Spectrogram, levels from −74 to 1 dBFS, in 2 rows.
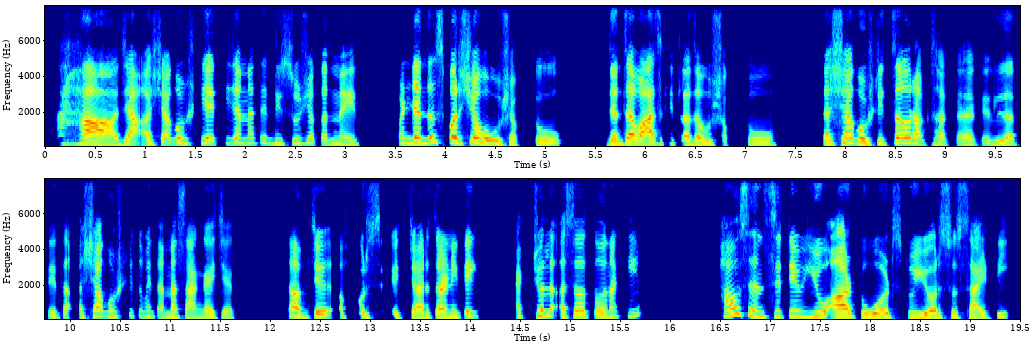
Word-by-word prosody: हां, 220 Hz, -5 st, +6 dB
ज्या 235 Hz, +3 st, +4 dB
अशा 215 Hz, +3 st, 0 dB
गोष्टी 275 Hz, -1 st, -4 dB
आहेत 260 Hz, -1 st, +4 dB
की 275 Hz, -, -16 dB
ज्यांना 275 Hz, 0 st, -1 dB
ते 300 Hz, -, -8 dB
दिसू 250 Hz, 0 st, -7 dB
शकत 260 Hz, -3 st, -5 dB
नाहीत, 195 Hz, -4 st, -3 dB, 0.4 s
पण 275 Hz, 0 st, -2 dB
ज्यांचा 285 Hz, +2 st, +5 dB
स्पर्श 310 Hz, -2 st, +3 dB
होऊ 255 Hz, -5 st, +4 dB
शकतो, 190 Hz, -3 st, -6 dB, 0.6 s
ज्यांचा 235 Hz, +3 st, +5 dB
वास 235 Hz, 0 st, +6 dB
घेतला 215 Hz, -1 st, -1 dB
जाऊ 195 Hz, -1 st, 0 dB
शकतो. 165 Hz, -2 st, -8 dB, 0.5 s
तशा 270 Hz, +4 st, +3 dB
गोष्टींची 240 Hz, -3 st, 0 dB
चव 280 Hz, +1 st, +6 dB
रख 230 Hz, -7 st, 0 dB
चख 205 Hz, -4 st, -6 dB
अ, 195 Hz, +2 st, -2 dB
घेतली 185 Hz, +1 st, -7 dB
जाते, 175 Hz, -2 st, -3 dB
तर -, -, -1 dB
अशा 245 Hz, +5 st, 0 dB
गोष्टी 285 Hz, +2 st, -7 dB
तुम्ही 270 Hz, -1 st, -8 dB
त्यांना 220 Hz, 0 st, -2 dB
सांगायच्या 155 Hz, -7 st, -3 dB
आहेत. 125 Hz, -, -11 dB, 0.5 s
तर 255 Hz, -, 0 dB
आमचे 240 Hz, +1 st, +2 dB
ऑफ 230 Hz, -, -9 dB
कोर्स 190 Hz, -4 st, -7 dB
एचआरचं 205 Hz, +3 st, 0 dB
आणि 225 Hz, 0 st, +2 dB
ते 250 Hz, 0 st, +1 dB, 0.4 s
ॲक्चुअल 290 Hz, +8 st, -2 dB
असं 240 Hz, +1 st, -1 dB
होतं 245 Hz, -1 st, -1 dB
ना 245 Hz, -, 0 dB
की 280 Hz, +4 st, -10 dB, 0.9 s
how 320 Hz, +5 st, +3 dB
sensitive 275 Hz, -1 st, -1 dB
you 245 Hz, +1 st, 0 dB, 0.2 s
R 230 Hz, -, +9 dB
towards 205 Hz, -1 st, -1 dB
to 245 Hz, -, -7 dB
your 195 Hz, -4 st, +2 dB
society 160 Hz, -5 st, -3 dB
230 Hz, 170 wpm, -24 LUFS, 200-260 Hz, 0.9 s, R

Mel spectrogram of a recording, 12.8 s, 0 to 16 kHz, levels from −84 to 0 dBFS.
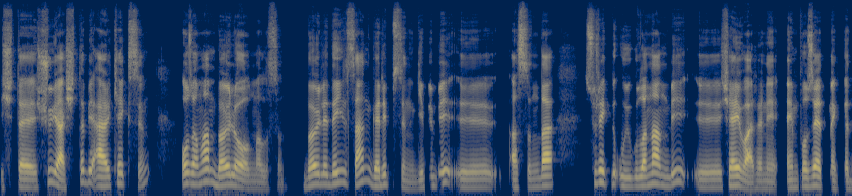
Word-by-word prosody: işte, 110 Hz, -1 st, +1 dB
"Şu 185 Hz, +11 st, +2 dB
yaşta 185 Hz, -1 st, +3 dB
bir 180 Hz, -, -1 dB
erkeksin, 135 Hz, +4 st, +1 dB, 0.5 s
o 160 Hz, +4 st, +1 dB
zaman 165 Hz, +1 st, 0 dB
böyle 140 Hz, +2 st, +3 dB
olmalısın. 95 Hz, -2 st, -4 dB, 0.3 s
Böyle 150 Hz, +3 st, 0 dB
değilsen 180 Hz, +4 st, 0 dB
garipsin." 130 Hz, -6 st, -1 dB
gibi 120 Hz, +6 st, -8 dB
bir, 360 Hz, -1 st, -2 dB
eee, 110 Hz, 0 st, -6 dB, 0.2 s
aslında, 115 Hz, +6 st, +2 dB, 0.4 s
sürekli 175 Hz, -2 st, 0 dB
uygulanan 135 Hz, +2 st, 0 dB
bir, 190 Hz, +1 st, -4 dB
eee, 110 Hz, 0 st, -6 dB
şey 135 Hz, +4 st, +4 dB
var. 90 Hz, -, +3 dB
Hani, 100 Hz, -1 st, -4 dB
empoze 120 Hz, +5 st, +2 dB
etmek 110 Hz, -8 st, 0 dB
de 100 Hz, -1 st, -4 dB
135 Hz, 120 wpm, -25 LUFS, 110-160 Hz, 0.5 s, şey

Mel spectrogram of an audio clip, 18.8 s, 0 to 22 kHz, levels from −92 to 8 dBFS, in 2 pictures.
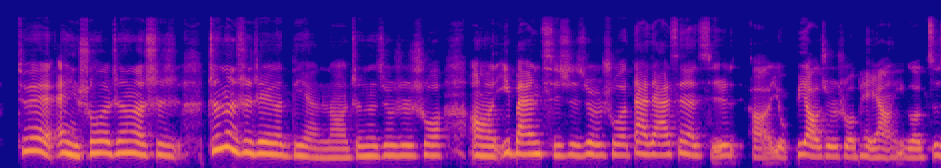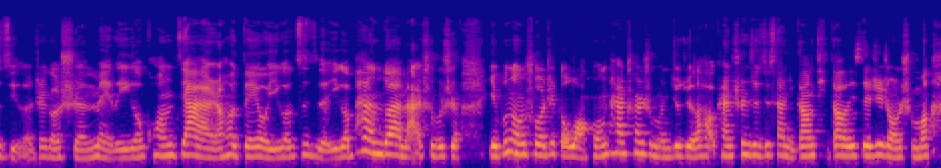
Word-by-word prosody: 对！ 295 Hz, -4 st, +2 dB
哎， 250 Hz, +4 st, +1 dB
你 220 Hz, -3 st, +5 dB
说 260 Hz, +5 st, +1 dB
的 255 Hz, -1 st, +3 dB
真 265 Hz, +2 st, +2 dB
的 240 Hz, -3 st, +4 dB
是， 220 Hz, -3 st, -3 dB, 0.2 s
真 330 Hz, +4 st, +5 dB
的 370 Hz, -5 st, +7 dB
是 265 Hz, -1 st, +3 dB
这 250 Hz, 0 st, +5 dB
个 230 Hz, -1 st, +2 dB
点 200 Hz, -5 st, -3 dB
呢！ 175 Hz, 0 st, -6 dB
真 200 Hz, +3 st, -4 dB
的 205 Hz, 0 st, 0 dB
就 215 Hz, +1 st, -1 dB
是 215 Hz, 0 st, 0 dB
说， 215 Hz, 0 st, -3 dB, 0.3 s
呃， 210 Hz, -2 st, +1 dB
一 230 Hz, +7 st, -1 dB
般 245 Hz, -1 st, +3 dB
其 240 Hz, -3 st, -6 dB
实 215 Hz, 0 st, -3 dB
就 240 Hz, +2 st, +1 dB
是 220 Hz, -, -2 dB
说， 220 Hz, 0 st, -4 dB
大 240 Hz, +2 st, +2 dB
家 230 Hz, -1 st, +1 dB
现 235 Hz, +3 st, -4 dB
在 220 Hz, -3 st, -1 dB
其 215 Hz, -, -9 dB
实， 215 Hz, 0 st, -2 dB
呃， -, -, -5 dB
有 -, -, -4 dB
必 235 Hz, -, -7 dB
要 205 Hz, -5 st, +2 dB
就 200 Hz, +1 st, -2 dB
是 195 Hz, -, 0 dB
说 195 Hz, -2 st, -3 dB
培 195 Hz, -2 st, -5 dB
养 180 Hz, 0 st, -3 dB
一 -, -, -8 dB
个 175 Hz, -1 st, -3 dB
自 205 Hz, +4 st, -6 dB
己 175 Hz, -3 st, -8 dB
的 -, -, -13 dB
这 190 Hz, -1 st, -9 dB
个 175 Hz, -1 st, -5 dB
审 165 Hz, -3 st, -7 dB
美 180 Hz, -4 st, -4 dB
的 160 Hz, -, -9 dB
一 165 Hz, -, -3 dB
个 180 Hz, +1 st, -4 dB
框 215 Hz, +2 st, -3 dB
架 220 Hz, -1 st, +5 dB
呀， 175 Hz, -, -2 dB
然 175 Hz, -, -1 dB
后 210 Hz, +1 st, -1 dB
得 200 Hz, -1 st, -1 dB
有 190 Hz, -3 st, 0 dB
一 170 Hz, -, -1 dB
个 185 Hz, 0 st, -4 dB
自 225 Hz, +3 st, -7 dB
己 200 Hz, -4 st, -8 dB
的 155 Hz, -, -3 dB
一 165 Hz, -, -3 dB
个 195 Hz, +2 st, 0 dB
判 265 Hz, +2 st, +2 dB
断 230 Hz, -3 st, +5 dB
吧， -, -, +2 dB
是 -, -, -5 dB
不 195 Hz, -, 0 dB
是？ 200 Hz, 0 st, -1 dB, 0.3 s
也 205 Hz, -, +7 dB
不 240 Hz, +7 st, -2 dB
能 235 Hz, -4 st, +2 dB
说 225 Hz, -1 st, +1 dB
这 225 Hz, +3 st, -2 dB
个 -, -, -1 dB
网 200 Hz, -, +3 dB
红 205 Hz, +2 st, -3 dB
他 255 Hz, +1 st, 0 dB
穿 250 Hz, 0 st, -1 dB
什 220 Hz, -, -5 dB
么 185 Hz, -, -5 dB
你 180 Hz, -, -7 dB
就 205 Hz, +1 st, +3 dB
觉 200 Hz, -1 st, +3 dB
得 200 Hz, -, -1 dB
好 200 Hz, -, -3 dB
看， 200 Hz, -1 st, 0 dB
甚 230 Hz, +3 st, 0 dB
至 220 Hz, -1 st, -1 dB
就 220 Hz, -, -3 dB
像 215 Hz, -1 st, -3 dB
你 -, -, -7 dB
刚 200 Hz, +4 st, +1 dB
提 205 Hz, -1 st, -18 dB
到 215 Hz, -, +3 dB
的 200 Hz, -, +5 dB
一 -, -, 0 dB
些 210 Hz, 0 st, +5 dB
这 225 Hz, +2 st, +2 dB
种， 185 Hz, -3 st, 0 dB
什 185 Hz, -, -9 dB
么， 195 Hz, +2 st, +1 dB
210 Hz, 345 characters per minute, -23 LUFS, 195-235 Hz, 0.3 s, 的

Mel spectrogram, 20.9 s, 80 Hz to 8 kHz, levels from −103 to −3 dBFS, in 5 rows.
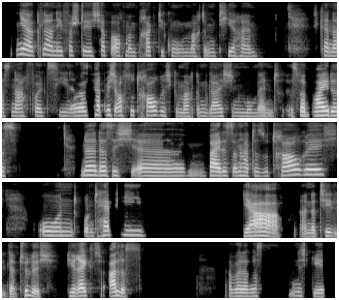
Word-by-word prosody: Ja 265 Hz, -3 st, +2 dB
klar, 255 Hz, +2 st, -3 dB
ne, 225 Hz, -1 st, -5 dB
verstehe 230 Hz, -1 st, -4 dB
ich. 210 Hz, -, -8 dB
Ich -, -, -8 dB
habe 230 Hz, -, -5 dB
auch 205 Hz, +1 st, -5 dB
mal 200 Hz, -, -7 dB
'n -, -, -16 dB
Praktikum 210 Hz, -3 st, -10 dB
gemacht 185 Hz, 0 st, -12 dB
im 190 Hz, -, -12 dB
Tierheim. 190 Hz, -3 st, -8 dB, 0.7 s
Ich -, -, -24 dB
kann 215 Hz, -2 st, -4 dB
das 200 Hz, 0 st, -5 dB
nachvollziehen, 195 Hz, 0 st, -6 dB
aber 210 Hz, +1 st, +4 dB
es 215 Hz, -, -3 dB
hat 245 Hz, 0 st, 0 dB
mich 250 Hz, -4 st, 0 dB
auch 225 Hz, -, 0 dB
so 235 Hz, -, -4 dB
traurig 220 Hz, -2 st, 0 dB
gemacht 180 Hz, -1 st, -6 dB
im 185 Hz, +2 st, -9 dB
gleichen 185 Hz, +1 st, -4 dB
Moment. 95 Hz, -, -7 dB
Es -, -, -11 dB
war 210 Hz, -, +4 dB
beides 215 Hz, 0 st, +5 dB, 0.7 s
ne, 240 Hz, 0 st, +4 dB
dass 230 Hz, -1 st, +1 dB
ich, 220 Hz, -2 st, -4 dB
ähm, 200 Hz, 0 st, -1 dB
beides 215 Hz, -1 st, +5 dB
dann 205 Hz, +1 st, -2 dB
hatte, 205 Hz, 0 st, -4 dB
so 200 Hz, +1 st, -11 dB
traurig 265 Hz, +4 st, +3 dB, 0.4 s
und 220 Hz, -1 st, -2 dB
und 190 Hz, 0 st, -6 dB
happy. 235 Hz, 0 st, -1 dB, 1.2 s
Ja, -, -, +7 dB, 0.2 s
ah, -, -, -8 dB
natil 170 Hz, +4 st, -4 dB
natürlich, 150 Hz, +1 st, -2 dB
direkt 200 Hz, +2 st, +5 dB
alles 195 Hz, +3 st, +4 dB, 1.1 s
aber 180 Hz, +1 st, -1 dB
da 180 Hz, 0 st, +1 dB
wirst 190 Hz, +1 st, -6 dB, 0.3 s
nicht 200 Hz, -2 st, -11 dB
geh 170 Hz, 0 st, -2 dB
205 Hz, 160 wpm, -24 LUFS, 190-225 Hz, 1.2 s, Ja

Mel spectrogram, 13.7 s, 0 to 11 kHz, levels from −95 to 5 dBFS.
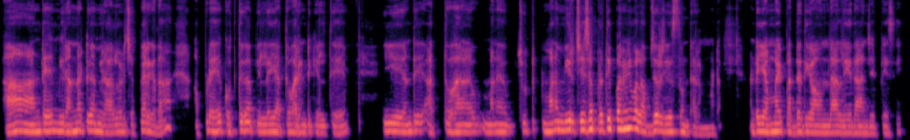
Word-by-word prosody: ఆ! -, -, +3 dB, 0.3 s
అంటే, 135 Hz, +2 st, +2 dB, 0.2 s
మీరన్నట్టుగా 145 Hz, +2 st, +1 dB
మీరు 130 Hz, -3 st, -1 dB
ఆల్రెడీ 130 Hz, +2 st, -4 dB
చెప్పారు 145 Hz, +4 st, -1 dB
గదా! 110 Hz, -1 st, -4 dB, 0.5 s
అప్పుడే 150 Hz, -3 st, -2 dB, 0.2 s
కొత్తగా 150 Hz, +4 st, -1 dB
పెళ్లయ్యి 135 Hz, 0 st, 0 dB
అత్తవారింటికెళ్తే, 125 Hz, -2 st, -3 dB, 0.7 s
ఈ -, -, +2 dB, 0.3 s
అంటే, 140 Hz, +3 st, -1 dB, 0.2 s
అత్త 130 Hz, +3 st, -15 dB, 0.2 s
ఆహ్, 130 Hz, 0 st, -1 dB, 0.2 s
మన 130 Hz, +1 st, -2 dB, 0.4 s
చుట్టు 145 Hz, +1 st, -7 dB, 0.2 s
మనం 160 Hz, +3 st, +2 dB
మీరు 165 Hz, -1 st, +4 dB
చేసే 165 Hz, +2 st, +6 dB
ప్రతి 170 Hz, +4 st, +5 dB
పనిని 185 Hz, +2 st, +8 dB
వాళ్ళబ్జర్వ్ 145 Hz, -2 st, +2 dB
జేస్తుంటారనమాట. 110 Hz, -8 st, -3 dB, 0.5 s
అంటె, 130 Hz, +2 st, 0 dB
ఈ -, -, +6 dB
అమ్మాయి 140 Hz, +2 st, +3 dB
పద్ధతిగా 130 Hz, 0 st, 0 dB
ఉందా, 120 Hz, 0 st, -1 dB
లేదా 120 Hz, 0 st, -1 dB
అని 110 Hz, 0 st, -6 dB
జెప్పేసి. 110 Hz, +4 st, -9 dB
135 Hz, 140 wpm, -29 LUFS, 120-145 Hz, 0.7 s, పనిని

